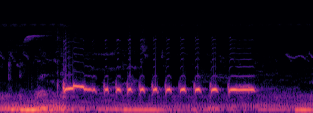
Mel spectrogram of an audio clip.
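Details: Bangkok-type zebra dove song, used as a lure to stimulate other doves: a long level coo, then about nine short clipped coos in steady rhythm, closing with another drawn-out coo; low rumbling hum underneath.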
